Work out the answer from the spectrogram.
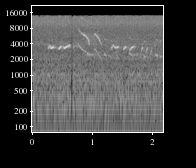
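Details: At Djuma, South Africa, a White-browed Scrub-robin perched in a buffalo thorn sings to claim territory and court females: high clear whistles, a pair of sharply slurred notes, then more whistles and fading trills.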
